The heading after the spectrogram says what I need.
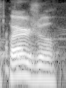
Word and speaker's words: Peugeot: do you pronounce it he's your Peugeot exotic a pug ET if you're from South London how many ways would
